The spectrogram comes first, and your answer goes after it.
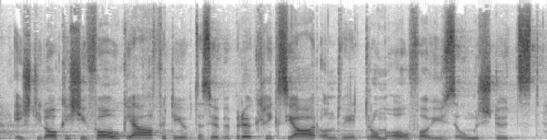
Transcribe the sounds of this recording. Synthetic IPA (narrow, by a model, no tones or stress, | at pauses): ɪʃd̥iloːɡiʃifɔʊɡjɑːfəɾd̥yːp̚t̚d̥ɑsʏbəɾbɾʏkχɪksjɑːɾʊndʋɪt̚d̥ɾʊmʔɔwfɔyːsʊŋəɾʃtʏt͡st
